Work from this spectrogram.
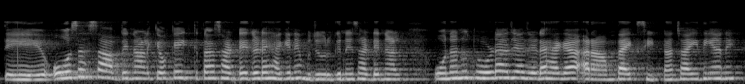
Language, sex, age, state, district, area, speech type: Punjabi, female, 30-45, Punjab, Fatehgarh Sahib, urban, spontaneous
